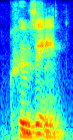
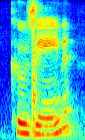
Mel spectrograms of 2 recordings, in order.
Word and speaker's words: cuisine: If you want to know the stress, no, the second part is stress part. Cuisine. Cuisine. So the second syllable is a stress.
